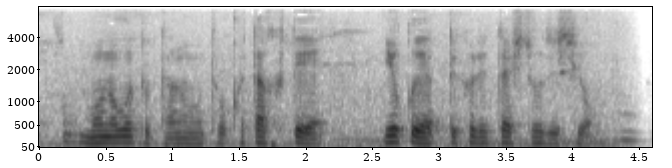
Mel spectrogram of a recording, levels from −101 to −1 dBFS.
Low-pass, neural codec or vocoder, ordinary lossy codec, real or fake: 7.2 kHz; none; none; real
